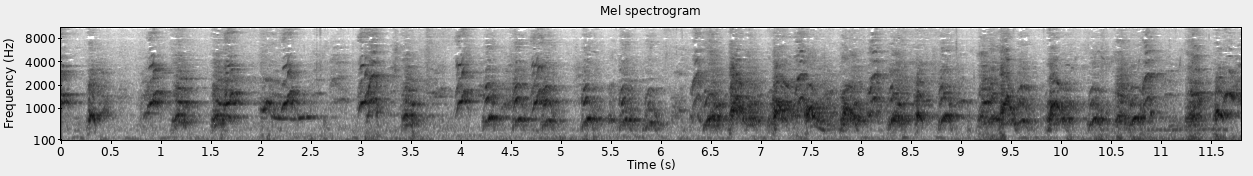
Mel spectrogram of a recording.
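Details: Mame-shiba-sized Shiba Inu puppy: wavering whimpers and sharp yaps arriving in uneven bursts, sparse at first, then a denser, almost continuous stretch of overlapping yelps after six seconds.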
